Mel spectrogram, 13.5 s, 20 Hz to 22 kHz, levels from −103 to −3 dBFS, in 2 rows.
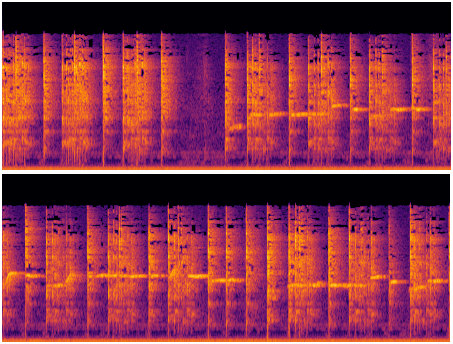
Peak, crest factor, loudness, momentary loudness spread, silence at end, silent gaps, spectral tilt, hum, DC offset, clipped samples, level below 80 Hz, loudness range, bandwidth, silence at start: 0 dBFS; 20 dB; -18 LUFS; 7 LU; 0 s; none; 2 dB/octave; none; under 0.1%; under 0.1%; -38 dBFS; 3 LU; 11 kHz; 0 s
